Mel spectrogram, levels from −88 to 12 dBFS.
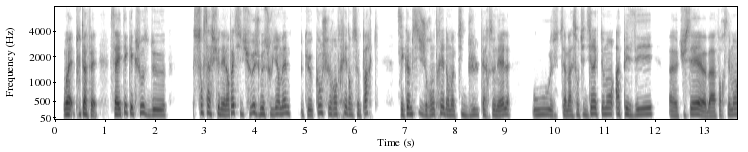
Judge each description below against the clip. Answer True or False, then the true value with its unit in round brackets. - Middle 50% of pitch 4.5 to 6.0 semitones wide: False (3.2 semitones)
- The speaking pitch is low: False (145 Hz)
